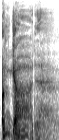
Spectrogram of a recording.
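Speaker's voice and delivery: loud announcer-style call. Showing a co-caster how to call a card name: loud dramatic card call. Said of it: "You gotta say it like this".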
